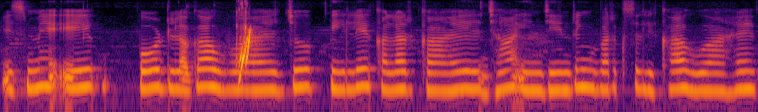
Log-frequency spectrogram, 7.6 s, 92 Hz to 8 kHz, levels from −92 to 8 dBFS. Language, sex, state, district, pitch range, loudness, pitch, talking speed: Hindi, female, Uttar Pradesh, Lalitpur, 225-245 Hz, -22 LUFS, 235 Hz, 135 wpm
